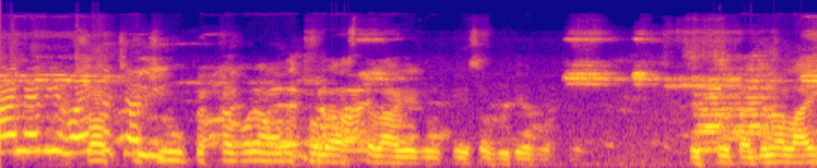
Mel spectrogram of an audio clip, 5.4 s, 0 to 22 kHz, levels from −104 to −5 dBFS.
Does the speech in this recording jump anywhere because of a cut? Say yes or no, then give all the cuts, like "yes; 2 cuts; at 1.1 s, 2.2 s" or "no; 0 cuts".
no; 0 cuts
